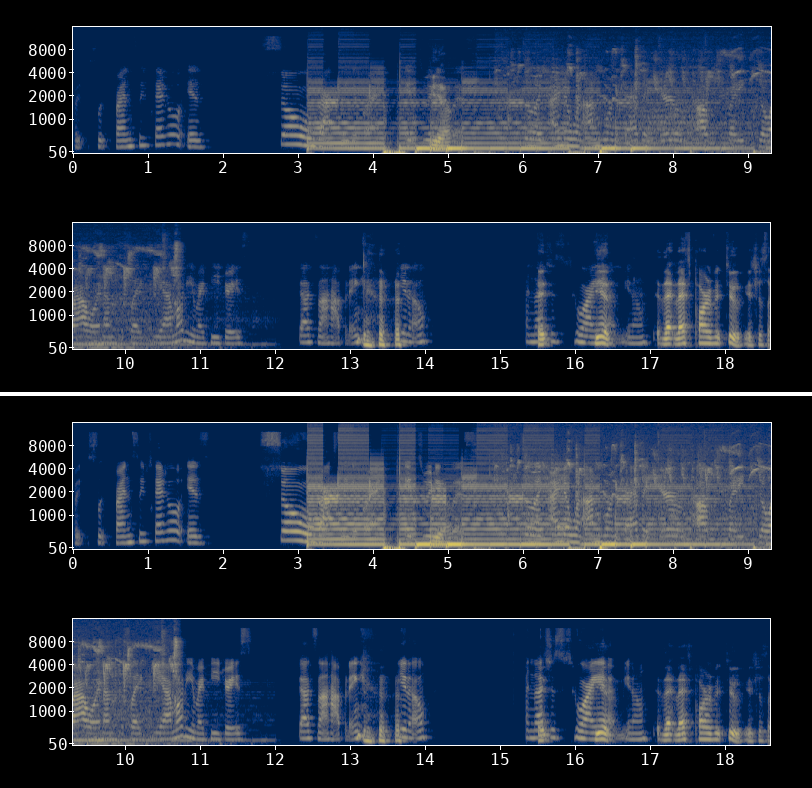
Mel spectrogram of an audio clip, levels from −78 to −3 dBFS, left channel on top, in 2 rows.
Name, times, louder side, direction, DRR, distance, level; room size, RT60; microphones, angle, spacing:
voice 1, 0.0-1.8 2.7-4.1 4.4-5.2 6.0-11.6 12.3-13.3 13.6-14.0 15.3-17.0, right 4 dB, 70° right, 0.6 m, -35 dB
sound 1, 3.1-10.3 10.8-10.9, right 4 dB, 40° right, 0.3 m, -26 dB
voice 2, 4.7-5.1 13.2-13.7 15.5-15.6 16.3-16.5 17.1-18.6, left 3 dB, 60° left, 0.6 m, -26 dB
sound 2, 5.6-10.8, right 6 dB, 90° right, 1.4 m, -36 dB
sound 3, 7.1-11.9, left 1 dB, 85° left, 1.3 m, -49 dB
7.2 x 3.3 x 4.2 m
head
